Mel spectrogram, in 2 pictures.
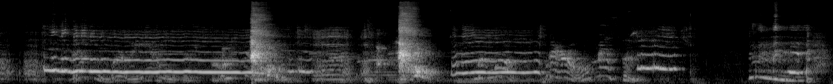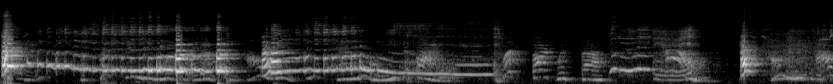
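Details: Blue Staffordshire bull terrier male whining, said to be love sick when a female is in season: long high tonal whines, steady then bending and sliding down, broken by sharp clicks and pauses, with children's voices and a television in the background.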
